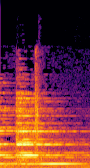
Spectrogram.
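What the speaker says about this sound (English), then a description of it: "we've got the bells in the background" Church bells ring in the distance behind steady background ambience, a brief resonant peal with a couple of bright strikes that hum and fade.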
